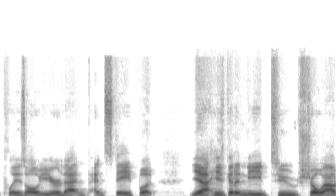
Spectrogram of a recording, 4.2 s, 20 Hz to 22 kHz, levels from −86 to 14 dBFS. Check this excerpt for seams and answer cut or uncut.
uncut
